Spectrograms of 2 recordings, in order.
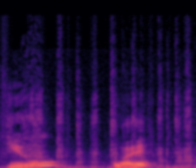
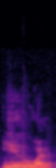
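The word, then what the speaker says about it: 유월: with you one so 6 in Korean is you right but we don't read it you boy we omit clear parts in completely and so it becomes u 1 so you shouldn't make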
